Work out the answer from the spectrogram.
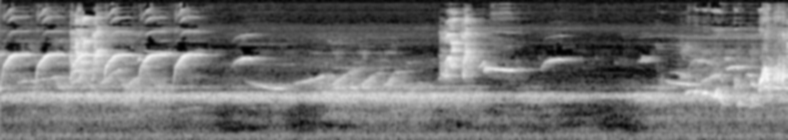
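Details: Domestic canary with an unusual song: four or five loud hooked whistles in quick succession, then softer rising notes and scattered chirps over a steady background tone.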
